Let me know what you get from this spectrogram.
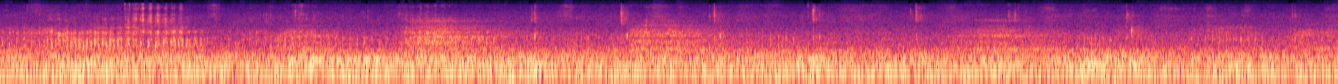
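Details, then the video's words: Domestic cat dozing through the middle of the day while dreaming; low continuous rumble with soft airy breaths swelling about once a second. "Cute cat is snoring, twitching, dreaming and waking up."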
